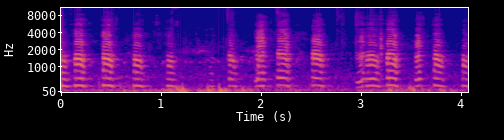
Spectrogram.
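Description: Magpie goose giving a quick run of resonant, nasal honks, about three per second, with a low rumble of wind or handling underneath.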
